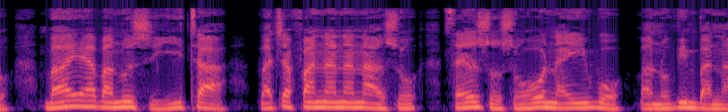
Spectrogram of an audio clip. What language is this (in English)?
Shona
